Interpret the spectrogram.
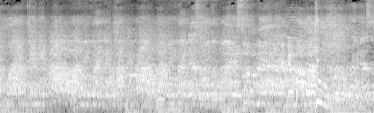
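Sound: concert crowd cheering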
